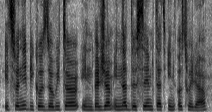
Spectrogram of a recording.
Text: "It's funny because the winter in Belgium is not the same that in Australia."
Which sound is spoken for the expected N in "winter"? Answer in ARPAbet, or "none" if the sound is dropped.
none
